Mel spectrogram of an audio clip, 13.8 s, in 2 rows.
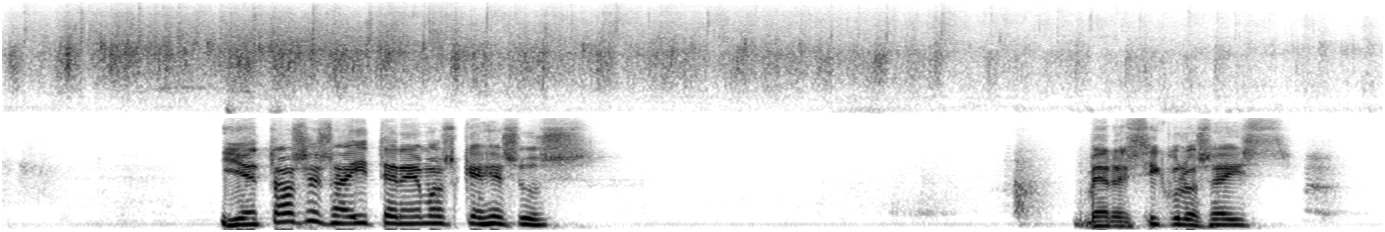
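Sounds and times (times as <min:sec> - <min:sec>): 
audience applause: 0:00.0 - 0:07.3
speech: 0:08.0 - 0:09.9, 0:12.4 - 0:13.5.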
